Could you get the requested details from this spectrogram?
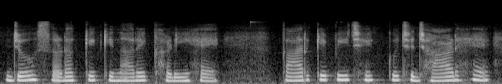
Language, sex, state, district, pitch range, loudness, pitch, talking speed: Hindi, female, Gujarat, Valsad, 170-200 Hz, -17 LUFS, 190 Hz, 145 wpm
